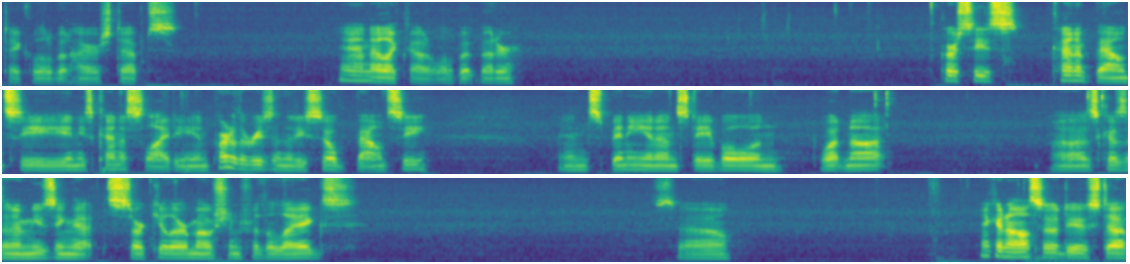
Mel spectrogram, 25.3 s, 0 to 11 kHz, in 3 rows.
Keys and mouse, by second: 9.3 shift+middle click, 13.4 middle click, 15.0 right click, 16.6 click, 18.0 middle click, 24.6 KP_3.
